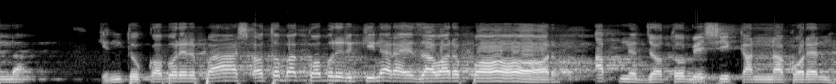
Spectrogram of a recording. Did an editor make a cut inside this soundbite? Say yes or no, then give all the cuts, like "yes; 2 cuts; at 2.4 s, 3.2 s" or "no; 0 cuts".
yes; 1 cut; at 7.1 s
